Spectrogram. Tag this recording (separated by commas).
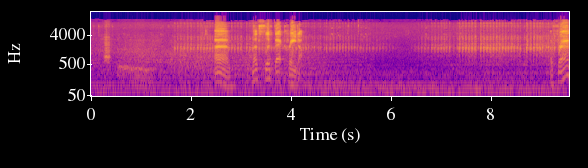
Speech, outside, urban or man-made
